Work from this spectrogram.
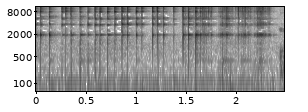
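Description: Fingernails tap and scratch rapidly on a large wide-mouth Ball glass mason jar that holds cotton balls. The result is a quick run of bright, glassy clicks and clinks with a steady tone near 2 kHz and high overtones, each one dying away almost instantly.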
